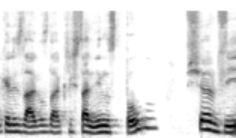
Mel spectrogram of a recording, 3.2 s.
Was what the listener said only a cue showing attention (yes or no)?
no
